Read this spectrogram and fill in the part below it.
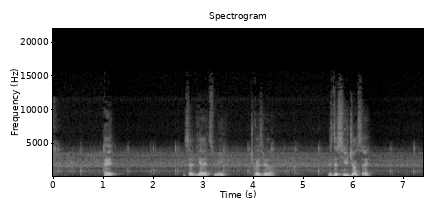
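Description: A young child speaks in short bursts through a phone call.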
